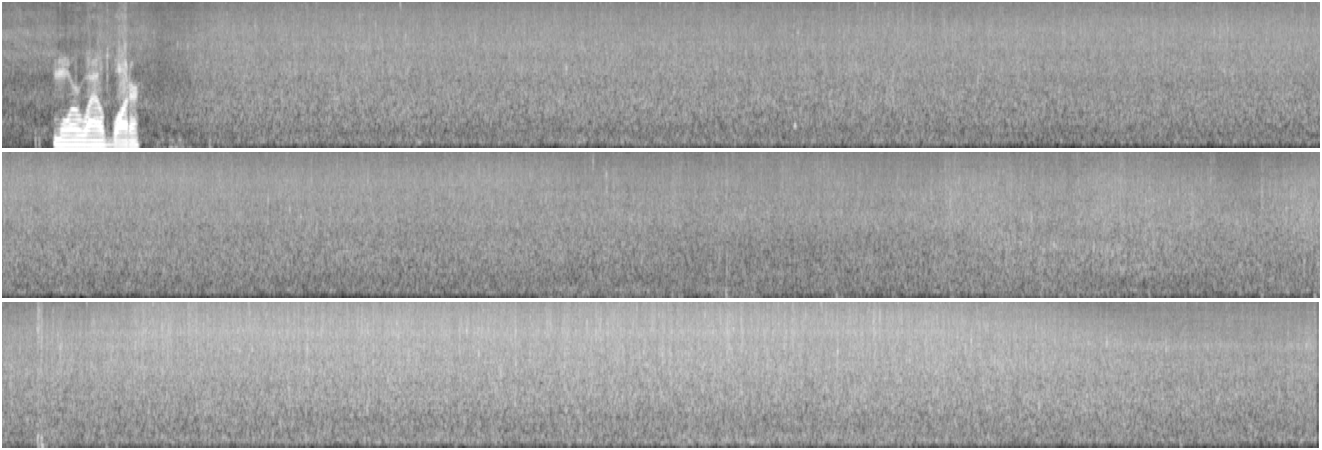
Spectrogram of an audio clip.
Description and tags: Water sounds, rushing river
